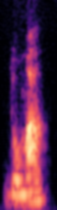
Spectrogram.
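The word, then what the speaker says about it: Thomas: luis liz josé tomás se escribe tomás pero es toma en francés tengo entendido que ocurre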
